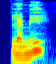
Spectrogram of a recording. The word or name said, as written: LAME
